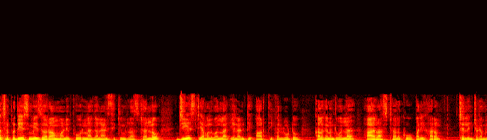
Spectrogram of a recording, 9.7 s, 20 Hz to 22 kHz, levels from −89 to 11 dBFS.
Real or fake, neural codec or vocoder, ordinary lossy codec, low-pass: fake; codec, 16 kHz, 16 kbps, FunCodec, trained on Chinese and English, 50 frames a second; AAC, 32 kbps; 7.2 kHz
